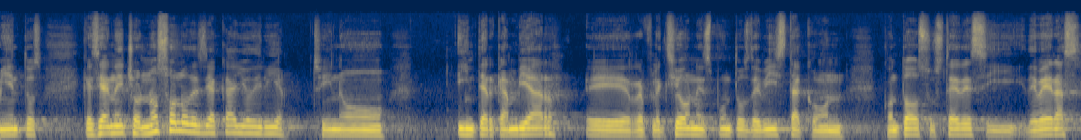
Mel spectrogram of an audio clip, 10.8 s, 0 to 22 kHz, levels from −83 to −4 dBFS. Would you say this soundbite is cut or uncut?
cut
